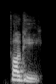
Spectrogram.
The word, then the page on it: foggy: Indian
